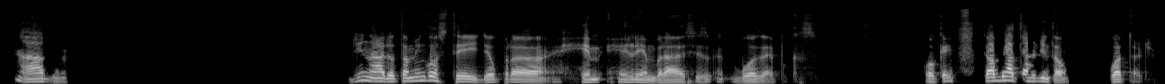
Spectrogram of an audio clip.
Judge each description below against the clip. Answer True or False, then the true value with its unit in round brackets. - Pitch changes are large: True (6.2 semitones)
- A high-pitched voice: False (115 Hz)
